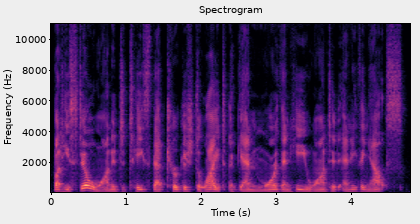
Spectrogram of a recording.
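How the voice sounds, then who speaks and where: A man's voice: fairly low pitch, fairly even intonation, moderate pace. A man reading a children's storybook aloud as a narrator. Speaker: amateur audiobook reader.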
